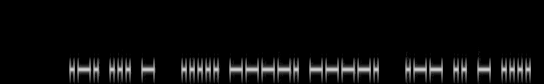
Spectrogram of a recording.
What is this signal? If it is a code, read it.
Morse code, heard as a keyed tone, about 31 wpm, 700 Hz. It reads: RST 599 WITH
